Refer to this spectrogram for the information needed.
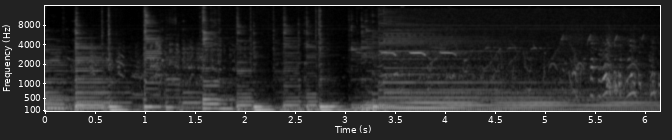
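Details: A wild Texas turkey gives a rapid, rattling, descending gobble in the second half, after several seconds of plucked guitar music that continues underneath.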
